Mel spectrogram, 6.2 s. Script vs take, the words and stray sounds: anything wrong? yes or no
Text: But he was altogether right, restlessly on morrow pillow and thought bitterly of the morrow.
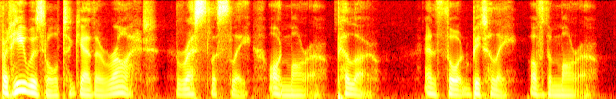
no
